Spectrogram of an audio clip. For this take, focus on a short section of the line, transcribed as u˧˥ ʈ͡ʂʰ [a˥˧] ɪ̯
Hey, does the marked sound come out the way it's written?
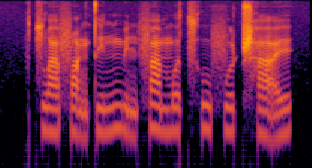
no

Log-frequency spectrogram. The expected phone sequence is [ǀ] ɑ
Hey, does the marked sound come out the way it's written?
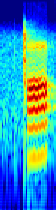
yes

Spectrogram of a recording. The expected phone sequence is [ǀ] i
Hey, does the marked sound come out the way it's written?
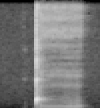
no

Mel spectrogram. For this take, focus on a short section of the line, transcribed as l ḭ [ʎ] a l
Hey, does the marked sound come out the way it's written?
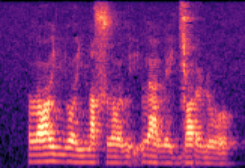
no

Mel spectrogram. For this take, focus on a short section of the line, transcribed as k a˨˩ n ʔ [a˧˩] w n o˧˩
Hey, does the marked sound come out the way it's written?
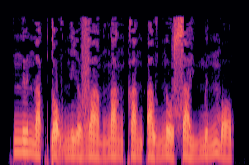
yes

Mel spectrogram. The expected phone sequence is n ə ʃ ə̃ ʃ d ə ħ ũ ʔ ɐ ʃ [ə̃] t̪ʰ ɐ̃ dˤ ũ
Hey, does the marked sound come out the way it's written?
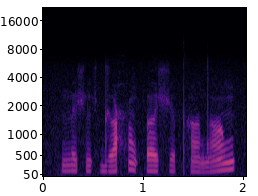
no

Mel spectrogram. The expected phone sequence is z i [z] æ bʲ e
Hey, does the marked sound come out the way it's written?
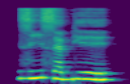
no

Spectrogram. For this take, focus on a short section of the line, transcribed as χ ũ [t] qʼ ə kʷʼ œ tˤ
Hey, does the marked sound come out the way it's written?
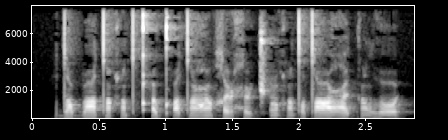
no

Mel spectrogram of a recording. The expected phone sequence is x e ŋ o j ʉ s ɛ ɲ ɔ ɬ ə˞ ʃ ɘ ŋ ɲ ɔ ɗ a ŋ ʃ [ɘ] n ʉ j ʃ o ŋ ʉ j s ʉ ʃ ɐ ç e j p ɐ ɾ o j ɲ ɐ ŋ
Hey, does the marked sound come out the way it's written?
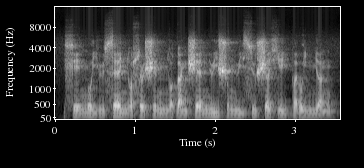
no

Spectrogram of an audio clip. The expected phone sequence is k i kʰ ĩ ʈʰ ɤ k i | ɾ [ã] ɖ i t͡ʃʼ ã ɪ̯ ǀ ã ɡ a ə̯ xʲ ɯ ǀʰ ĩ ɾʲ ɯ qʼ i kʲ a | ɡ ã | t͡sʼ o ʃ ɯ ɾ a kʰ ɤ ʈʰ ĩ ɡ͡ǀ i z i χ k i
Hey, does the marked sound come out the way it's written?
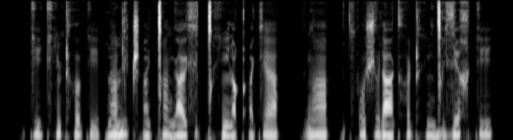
yes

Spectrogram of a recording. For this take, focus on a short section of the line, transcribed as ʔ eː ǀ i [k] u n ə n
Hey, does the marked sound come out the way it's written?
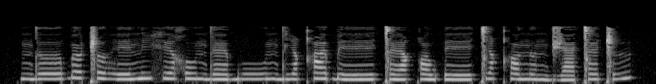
no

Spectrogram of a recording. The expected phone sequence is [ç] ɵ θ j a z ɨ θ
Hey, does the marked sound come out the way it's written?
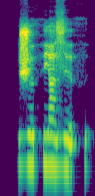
no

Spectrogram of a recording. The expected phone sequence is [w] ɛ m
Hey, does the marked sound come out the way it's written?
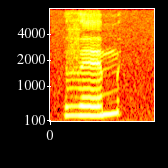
no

